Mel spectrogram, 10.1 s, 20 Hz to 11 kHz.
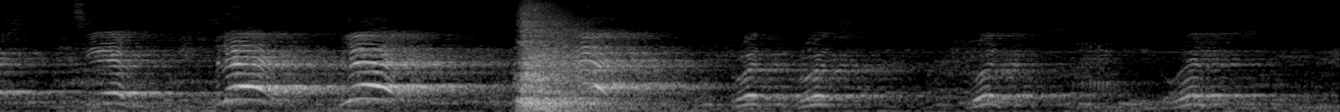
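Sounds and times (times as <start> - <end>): man shouting commands: 0.0 - 3.5, 4.2 - 5.0
sharp crack echoing: 3.2 - 5.0.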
